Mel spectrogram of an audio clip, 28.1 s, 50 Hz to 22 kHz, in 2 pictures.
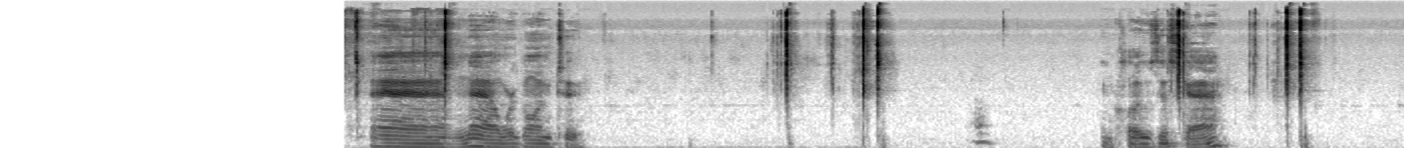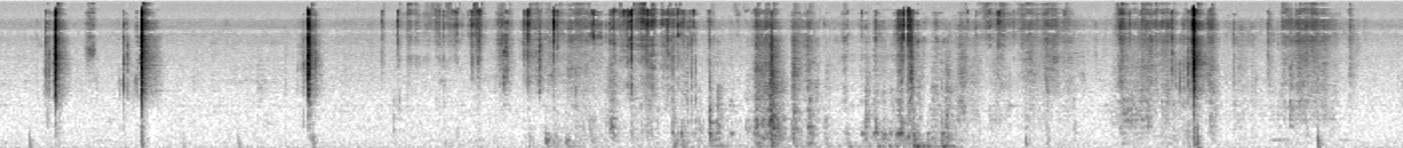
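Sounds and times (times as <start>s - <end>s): sharp clicks: 7.0s - 9.0s, 12.5s - 13.2s, 14.4s - 15.6s
rustling handling noise: 17.8s - 27.9s.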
